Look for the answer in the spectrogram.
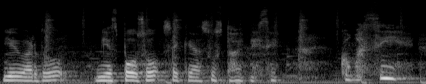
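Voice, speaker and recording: A woman's voice: fairly low pitch, flat delivery, fast, dark tone, slightly rough, faint music behind. A middle-aged woman, a preacher earnestly telling her personal testimony and acting out remembered conversations.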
